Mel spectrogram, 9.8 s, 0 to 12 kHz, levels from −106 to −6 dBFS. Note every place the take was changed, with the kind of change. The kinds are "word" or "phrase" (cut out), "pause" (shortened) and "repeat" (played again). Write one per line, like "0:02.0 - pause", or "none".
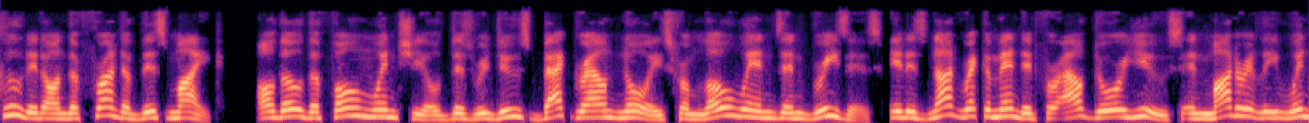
none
